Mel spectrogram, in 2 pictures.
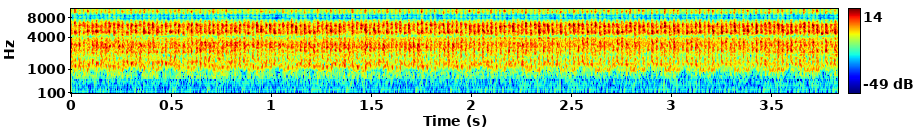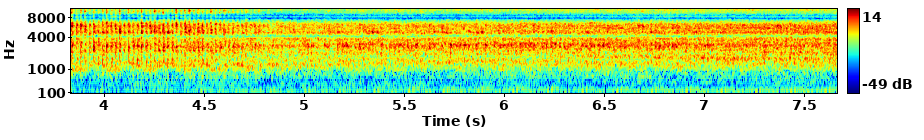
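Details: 2005 Ford 6.0L Powerstroke diesel at idle with an uneven clattering tick about four knocks a second, worsening, started within 80-100 miles after 8 reman injectors, new fuel pump, filters and oil change; owner suspects bad harness, FICM or injector(s), unconfirmed.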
